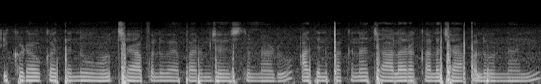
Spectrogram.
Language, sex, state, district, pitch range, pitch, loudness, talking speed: Telugu, female, Andhra Pradesh, Visakhapatnam, 165-180 Hz, 170 Hz, -19 LUFS, 210 wpm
